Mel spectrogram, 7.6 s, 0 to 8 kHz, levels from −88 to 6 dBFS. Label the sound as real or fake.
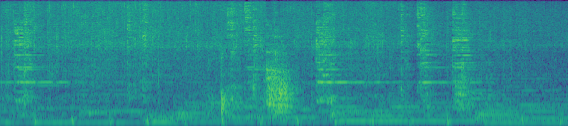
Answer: real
